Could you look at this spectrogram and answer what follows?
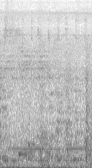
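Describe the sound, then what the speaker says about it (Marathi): A train pulls out of Dadar station, a low continuous rumble of rail cars heard steadily throughout at moderate level. "दादर स्टेशनवरून ट्रेन निघालेली आहे।"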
